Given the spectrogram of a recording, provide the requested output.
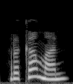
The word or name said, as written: rekaman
